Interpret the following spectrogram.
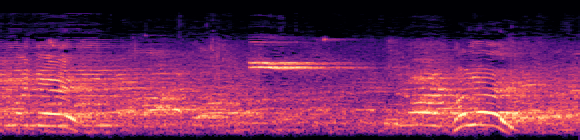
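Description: Wrestling shoes squeaking on the vinyl mat as the two wrestlers move on their feet: a few short, rising-and-falling squeaks at the start and another group about three seconds in, echoing in a large hall.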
